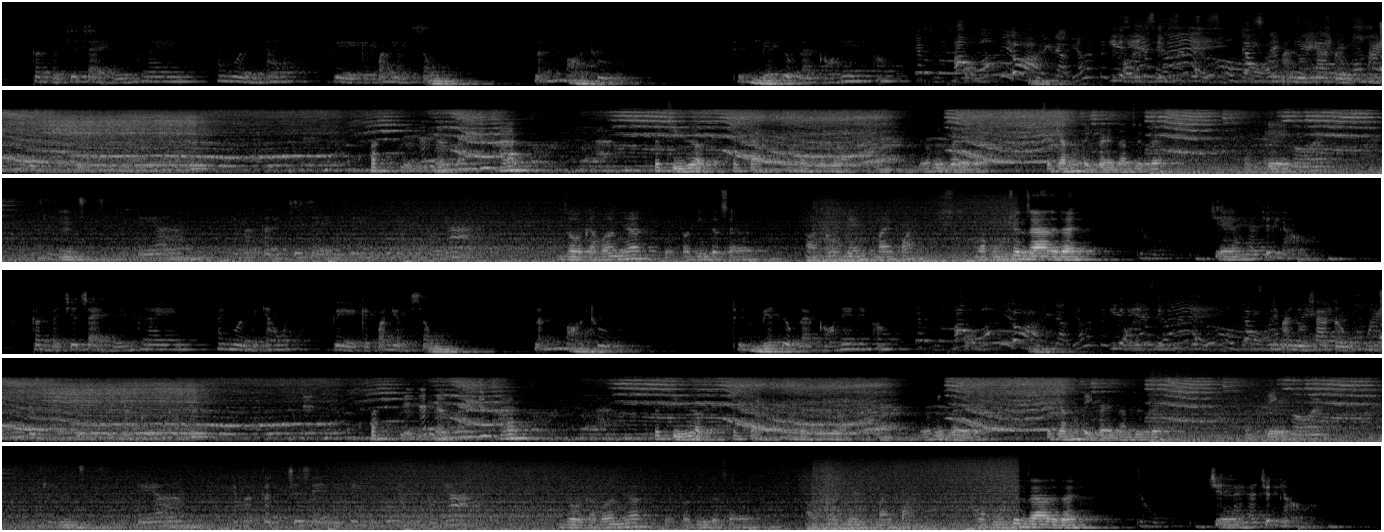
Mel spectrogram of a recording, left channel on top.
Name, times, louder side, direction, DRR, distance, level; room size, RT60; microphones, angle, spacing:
voice 1, 0.3-1.8 2.1-2.9 3.3-4.5 5.3-6.2 7.3-8.9 11.2-11.5 12.7-15.8 16.8-16.9 17.8-18.7 21.3-21.7 22.8-22.9 23.2-23.6 24.4-24.7 25.9-26.0 26.3-27.1 27.7-28.3 28.9-32.3 37.2-37.5 38.9-39.3 39.7-40.6, right 1 dB, 80° right, 6 dB, 4.7 m, -42 dB
voice 2, 5.7-6.0 7.5-7.8 10.3-10.5 17.5-17.6 18.4-18.5 18.7-19.1 19.7-23.7 24.2-25.4 26.2-26.7 28.2-28.5 29.2-29.6 33.1-35.4 35.6-38.5 39.8-40.0, left 2 dB, 70° left, 3 dB, 3.0 m, -33 dB
sound 1, 9.1-14.1, left 3 dB, 55° left, 1.8 m, -44 dB
Drill, 13.8-29.1, left 1 dB, 10° left, 1.1 m, -36 dB
sound 2, 25.3-37.8, right 1 dB, 35° right, 2.4 m, -40 dB
25.5 x 16.5 x 9.0 m, 0.85 s
head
